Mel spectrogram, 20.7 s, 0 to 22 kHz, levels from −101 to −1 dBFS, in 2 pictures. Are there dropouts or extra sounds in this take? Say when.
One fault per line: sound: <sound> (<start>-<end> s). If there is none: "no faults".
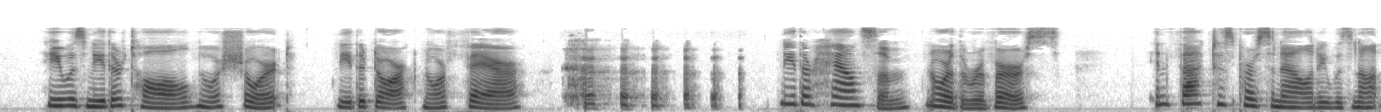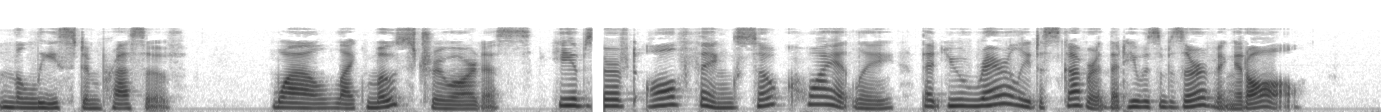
sound: laugh (4.2-5.6 s)
sound: dropout (14.8-14.9 s)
